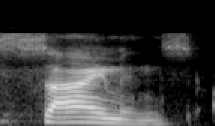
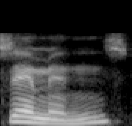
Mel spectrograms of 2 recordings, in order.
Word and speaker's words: Simons: Anfernee Simons, often mispronounced Simmons.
